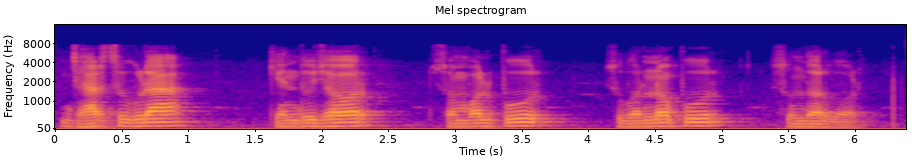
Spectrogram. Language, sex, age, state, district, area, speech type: Odia, male, 30-45, Odisha, Bargarh, urban, spontaneous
